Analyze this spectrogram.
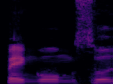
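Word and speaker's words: Pangong Tso: पेंगोंगसो झील। इसमें T silent होता है। पेंगोंगसो झील और सोकर झील।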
